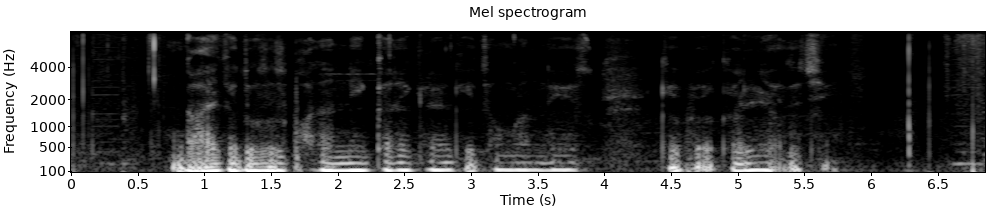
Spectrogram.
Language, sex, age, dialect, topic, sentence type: Maithili, male, 25-30, Southern/Standard, agriculture, statement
